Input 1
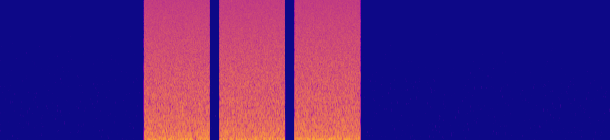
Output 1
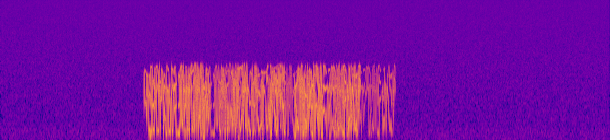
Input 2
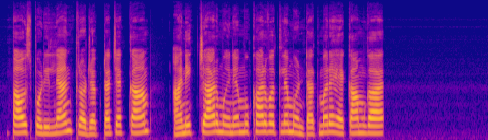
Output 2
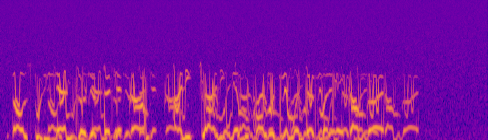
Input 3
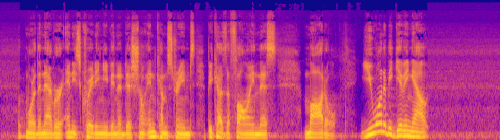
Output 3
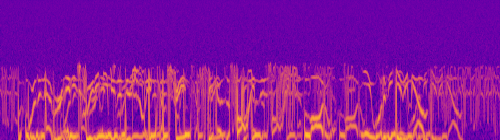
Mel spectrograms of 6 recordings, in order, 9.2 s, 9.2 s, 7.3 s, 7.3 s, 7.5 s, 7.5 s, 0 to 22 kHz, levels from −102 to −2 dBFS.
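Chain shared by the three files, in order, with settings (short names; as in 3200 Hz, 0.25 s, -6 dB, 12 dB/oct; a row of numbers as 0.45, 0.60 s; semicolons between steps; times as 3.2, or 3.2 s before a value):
sine-wave speech; dynamic EQ 1900 Hz, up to +6 dB, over -41 dBFS, Q 6; compressor 5:1, threshold -19 dBFS; random-step tremolo; requantised 10-bit, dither triangular; frequency shift -350 Hz; echo 0.522 s -12 dB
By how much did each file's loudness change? -1.0, -6.0, -11.5 LU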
